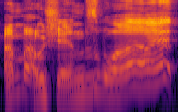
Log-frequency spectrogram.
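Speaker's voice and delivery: high, bewildered squeak on what; confused Vulcan. Retold or imitated. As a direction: pitch shoots up in baffled disbelief. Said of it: "'cause they're like".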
